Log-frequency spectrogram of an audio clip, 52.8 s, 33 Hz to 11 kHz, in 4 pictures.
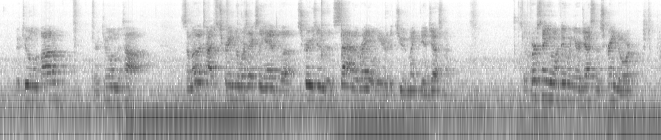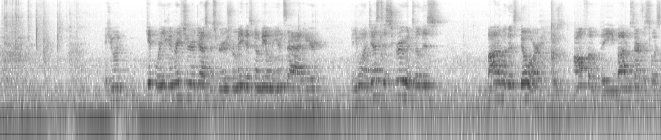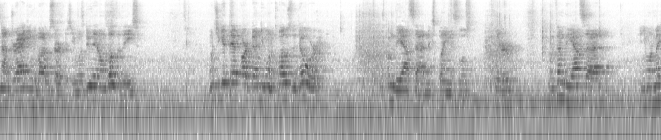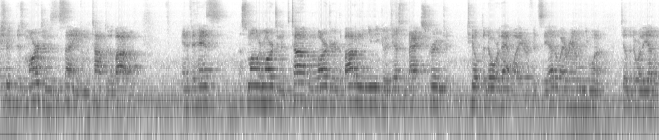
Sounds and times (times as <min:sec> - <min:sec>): Speech: 0:00.3 - 0:03.0, 0:03.6 - 0:09.1, 0:10.4 - 0:12.8, 0:15.3 - 0:22.1, 0:23.0 - 0:29.4, 0:30.6 - 0:33.1, 0:34.0 - 0:36.8, 0:37.4 - 0:42.5, 0:43.3 - 0:52.8.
